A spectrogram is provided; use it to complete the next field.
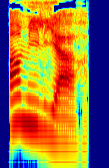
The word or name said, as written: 1000000000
